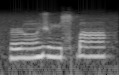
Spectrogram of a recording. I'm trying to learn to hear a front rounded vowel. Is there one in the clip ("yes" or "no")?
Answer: yes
